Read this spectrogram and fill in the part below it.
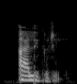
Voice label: "Allegory", English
